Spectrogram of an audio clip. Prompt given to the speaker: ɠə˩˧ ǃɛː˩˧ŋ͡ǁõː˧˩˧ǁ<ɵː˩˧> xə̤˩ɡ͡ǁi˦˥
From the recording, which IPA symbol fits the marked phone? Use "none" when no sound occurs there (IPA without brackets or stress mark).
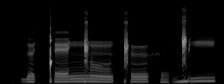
ɵː˩˧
